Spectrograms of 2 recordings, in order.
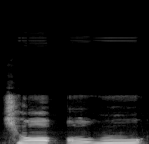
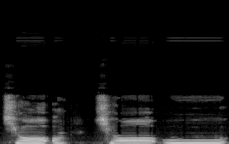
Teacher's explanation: the wu you need to pronounce. It's a separate syllable. You need to pronounce a bit longer. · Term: long pronunciation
